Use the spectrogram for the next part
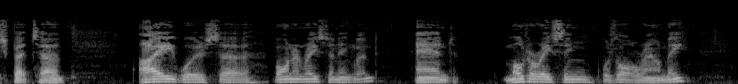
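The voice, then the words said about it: British accent mixed with Hoosier. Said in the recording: “your charming accent, that you've come here from Great Britain ... there's still some British in the accent, but it's a mixture of Hoosier and British”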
